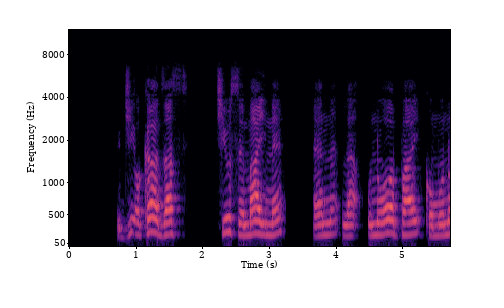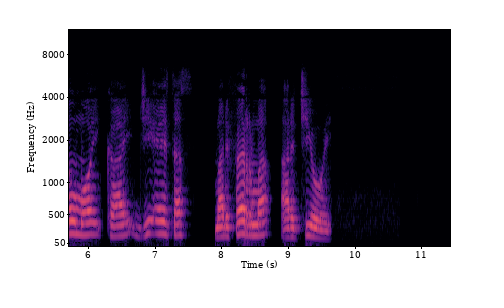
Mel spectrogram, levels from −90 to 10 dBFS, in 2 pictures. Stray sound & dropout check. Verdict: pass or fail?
pass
